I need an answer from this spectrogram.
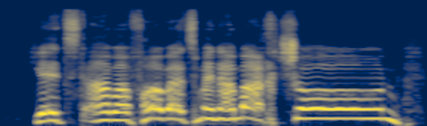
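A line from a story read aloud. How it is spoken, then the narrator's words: Shouting, spluttering. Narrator (German): schrie Stubb, wobei er blubbernd Rauchwolken ausstieß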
